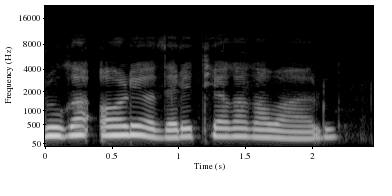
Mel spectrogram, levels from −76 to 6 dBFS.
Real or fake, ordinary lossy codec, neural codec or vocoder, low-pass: real; none; none; 14.4 kHz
